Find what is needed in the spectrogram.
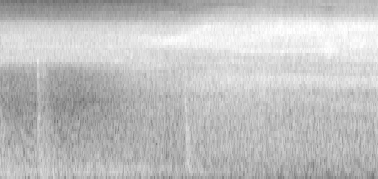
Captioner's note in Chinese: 空氣被冷媒擠出高壓管的聲音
